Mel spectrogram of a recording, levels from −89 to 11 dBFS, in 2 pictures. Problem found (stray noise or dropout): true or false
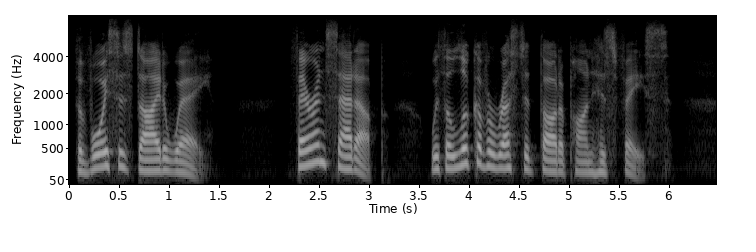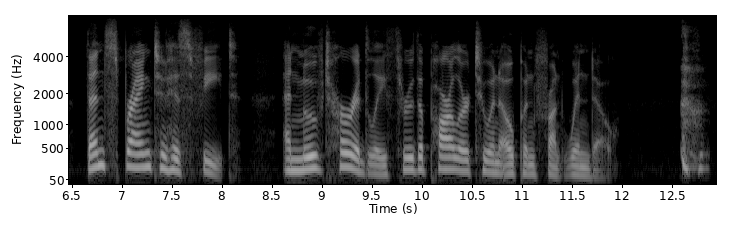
true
